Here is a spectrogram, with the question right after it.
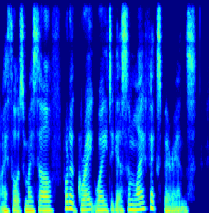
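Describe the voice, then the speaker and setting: A woman with an English accent at a very fast pace, fairly low in pitch, somewhat breathy with a dark, mellow tone, in a dry, close sound with no echo. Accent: English accent, noticeable. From southern England. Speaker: police superintendent. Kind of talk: interview.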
